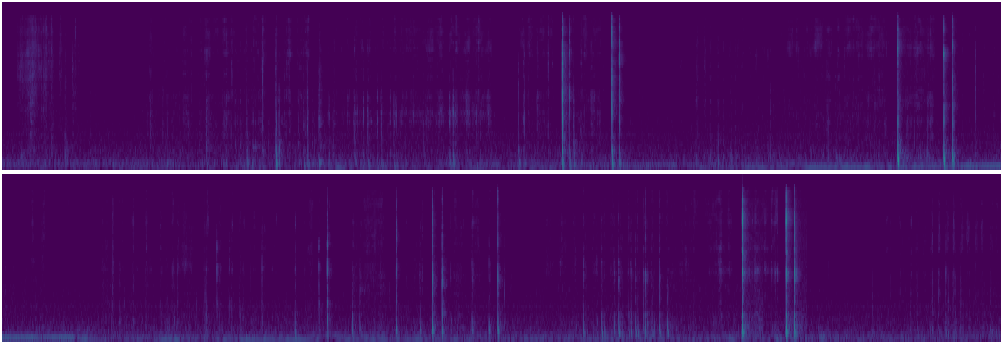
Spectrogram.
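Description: A plastic spatula scraping powder out of the pressed eyeshadow pans of a palette: soft scratching, broken by a few sharp clicks and taps of the tool against the pans, several of them in pairs.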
